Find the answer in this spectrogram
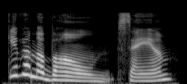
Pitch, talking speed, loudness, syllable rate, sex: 230 Hz, 130 wpm, -17 LUFS, 3.4 syllables/s, female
